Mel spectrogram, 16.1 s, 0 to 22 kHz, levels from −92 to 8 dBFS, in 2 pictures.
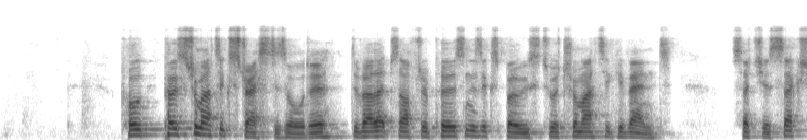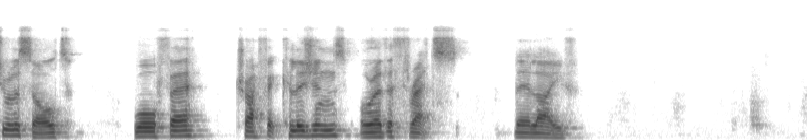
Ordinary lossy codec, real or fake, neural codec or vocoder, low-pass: Opus, 16 kbps; real; none; 7.2 kHz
